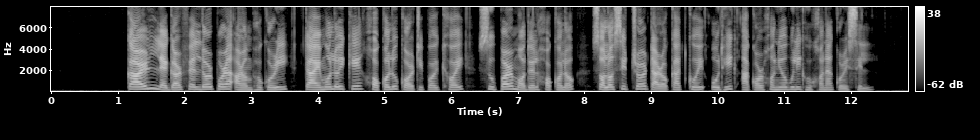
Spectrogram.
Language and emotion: Assamese, neutral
